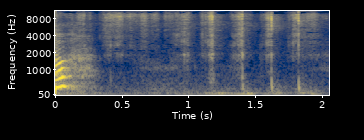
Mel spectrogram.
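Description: A series of soft taps and light rustles as a foam ink blending tool is dabbed and rubbed against a small paper envelope, with paper being handled.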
